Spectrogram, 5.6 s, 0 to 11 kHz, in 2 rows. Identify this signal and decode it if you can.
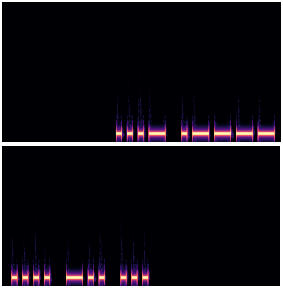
Morse code, heard as a keyed tone, about 23 wpm, 700 Hz. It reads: V1HDS
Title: Five Challenging Letter-Number Combinations 22wpm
